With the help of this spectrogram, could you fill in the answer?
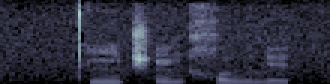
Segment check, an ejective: present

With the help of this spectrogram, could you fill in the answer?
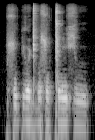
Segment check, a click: present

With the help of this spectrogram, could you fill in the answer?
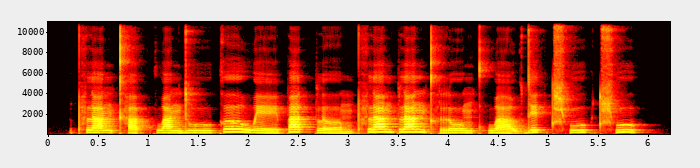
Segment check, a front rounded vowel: absent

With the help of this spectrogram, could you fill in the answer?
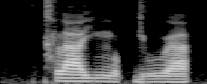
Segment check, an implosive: absent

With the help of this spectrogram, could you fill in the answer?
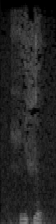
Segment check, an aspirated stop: absent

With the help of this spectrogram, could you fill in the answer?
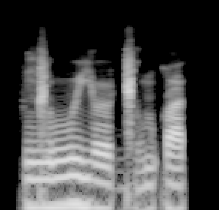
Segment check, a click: present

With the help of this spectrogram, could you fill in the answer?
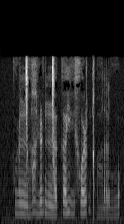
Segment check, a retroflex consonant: present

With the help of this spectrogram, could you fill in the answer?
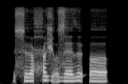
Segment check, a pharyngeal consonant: present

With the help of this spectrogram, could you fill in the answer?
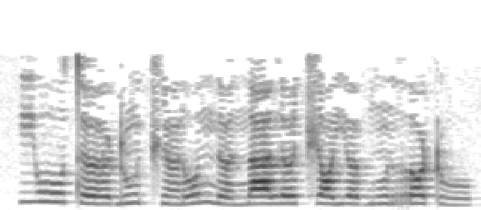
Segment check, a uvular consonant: absent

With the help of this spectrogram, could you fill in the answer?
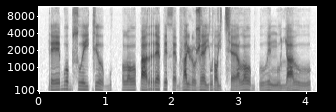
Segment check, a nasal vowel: absent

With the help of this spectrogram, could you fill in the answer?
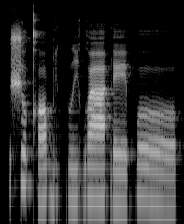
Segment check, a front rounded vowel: absent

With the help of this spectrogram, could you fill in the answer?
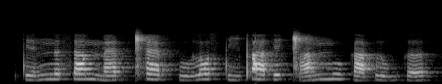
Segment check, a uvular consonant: absent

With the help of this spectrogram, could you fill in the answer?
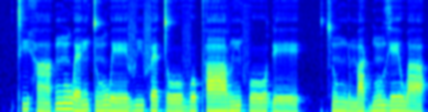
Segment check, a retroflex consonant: absent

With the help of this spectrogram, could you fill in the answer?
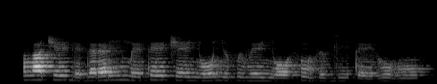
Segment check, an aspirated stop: absent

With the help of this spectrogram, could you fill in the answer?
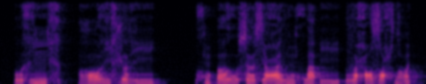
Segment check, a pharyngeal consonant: present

